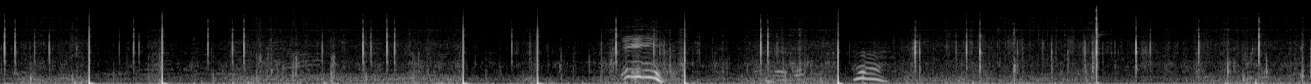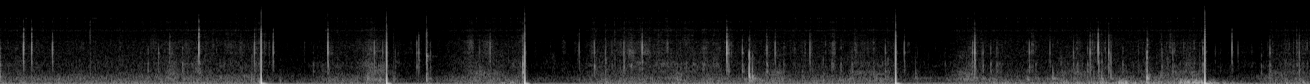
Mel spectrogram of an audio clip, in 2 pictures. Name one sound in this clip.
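A bicycle rattles and clicks sharply over bumps.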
